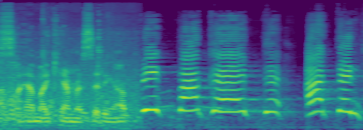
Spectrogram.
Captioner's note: speaks Italian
